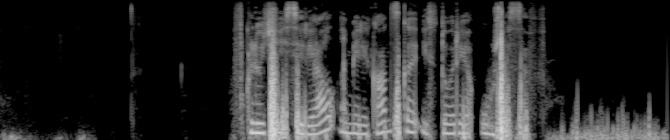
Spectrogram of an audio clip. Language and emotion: Russian, neutral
